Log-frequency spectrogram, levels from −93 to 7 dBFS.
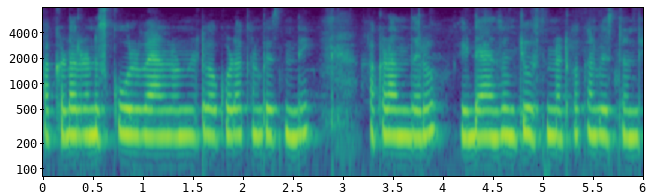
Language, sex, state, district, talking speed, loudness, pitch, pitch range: Telugu, female, Andhra Pradesh, Krishna, 140 wpm, -14 LUFS, 250 Hz, 245-255 Hz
